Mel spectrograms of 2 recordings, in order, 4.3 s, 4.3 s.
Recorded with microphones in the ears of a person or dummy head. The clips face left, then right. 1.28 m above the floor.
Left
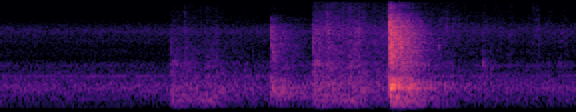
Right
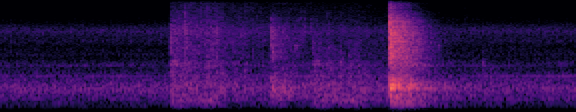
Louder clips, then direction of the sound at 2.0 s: Left 1 dB; centre (ahead or behind).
